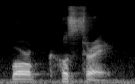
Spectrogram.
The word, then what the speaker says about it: Hoesterey: Siapa lagi kalau bukan James Borghousetre. Did I pronounce right?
